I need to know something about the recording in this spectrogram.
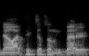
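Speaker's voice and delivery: normal talking voice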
